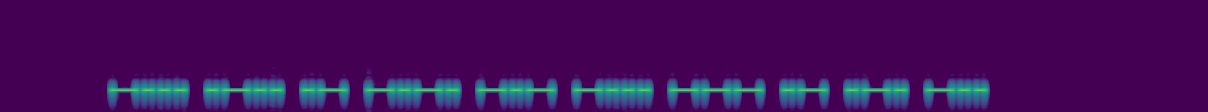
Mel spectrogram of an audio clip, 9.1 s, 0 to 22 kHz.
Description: Morse code, heard as a keyed tone, about 21 wpm, 700 Hz. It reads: BLACKBOARD
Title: Easy Words - Speed-Racing with Hints - 20wpm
